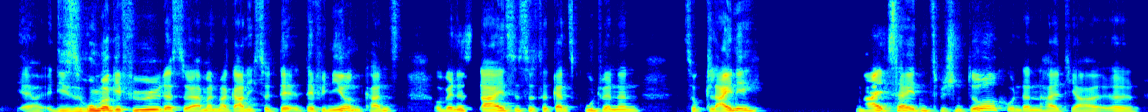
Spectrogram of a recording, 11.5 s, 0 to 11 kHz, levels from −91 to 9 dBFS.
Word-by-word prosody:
ja 110 Hz, -1 st, -11 dB
dieses 125 Hz, -4 st, -5 dB
Hungergefühl, 150 Hz, -3 st, +7 dB
dass 125 Hz, 0 st, 0 dB
du 125 Hz, -, -3 dB
ja 105 Hz, -, +1 dB
manchmal 115 Hz, 0 st, -4 dB
gar 120 Hz, +3 st, +1 dB
nicht 120 Hz, 0 st, -9 dB
so 120 Hz, -, -6 dB
def 125 Hz, +3 st, -4 dB
definieren 120 Hz, -, -2 dB
kannst. 160 Hz, +10 st, -7 dB, 0.3 s
Und 110 Hz, -, -10 dB
wenn 120 Hz, +2 st, 0 dB
es 150 Hz, 0 st, -4 dB
da 140 Hz, +2 st, +3 dB
ist, 155 Hz, 0 st, +1 dB
ist 155 Hz, -1 st, -8 dB
es 135 Hz, -, -7 dB
dann 130 Hz, -, -6 dB
ganz 130 Hz, -1 st, -2 dB
gut, 160 Hz, +1 st, -4 dB
wenn 145 Hz, -1 st, -1 dB
dann 140 Hz, 0 st, -5 dB, 0.4 s
so -, -, -9 dB
kleine 165 Hz, -1 st, +2 dB, 1.0 s
Mahlzeiten 165 Hz, -, +1 dB
zwischendurch 160 Hz, -, -3 dB
und 120 Hz, -2 st, -7 dB
dann 110 Hz, -1 st, -6 dB
halt 110 Hz, -1 st, -6 dB
ja, 105 Hz, -1 st, -6 dB
äh 110 Hz, -1 st, -7 dB
130 Hz, 180 wpm, -21 LUFS, 115-155 Hz, 1.0 s, Hungergefühl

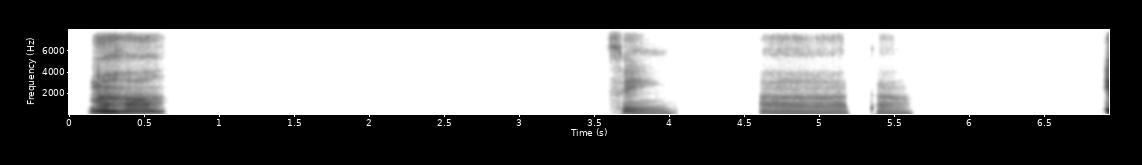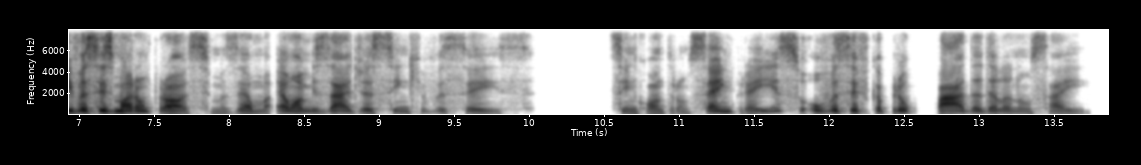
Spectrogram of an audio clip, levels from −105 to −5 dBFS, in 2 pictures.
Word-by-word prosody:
Aham. 200 Hz, +1 st, -3 dB, 3.0 s
Sim. 160 Hz, -3 st, -18 dB, 0.6 s
Ah, 155 Hz, -1 st, -21 dB
tá. 150 Hz, 0 st, -26 dB, 1.3 s
E 200 Hz, -, +5 dB
vocês 200 Hz, +1 st, +6 dB
moram 200 Hz, +1 st, +6 dB
próximas? 150 Hz, -3 st, 0 dB
É 160 Hz, -, -1 dB
uma 160 Hz, +1 st, -6 dB
é 170 Hz, -, +4 dB
uma 175 Hz, -, +6 dB
amizade, 170 Hz, 0 st, +1 dB
assim, 170 Hz, +1 st, -6 dB
que 180 Hz, -, -19 dB
vocês 170 Hz, -, -11 dB, 0.5 s
se 175 Hz, -, -11 dB
encontram 155 Hz, -2 st, -10 dB
sempre, 195 Hz, 0 st, -1 dB
é -, -, -4 dB
isso? 290 Hz, -, -6 dB
Ou 190 Hz, -, -3 dB
você 195 Hz, 0 st, -1 dB
fica 195 Hz, 0 st, -8 dB
preocupada 180 Hz, -2 st, +2 dB
dela 170 Hz, -1 st, -4 dB
não 170 Hz, 0 st, -12 dB
sair? 160 Hz, -2 st, -12 dB
170 Hz, 120 wpm, -20 LUFS, 160-190 Hz, 3.0 s, vocês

